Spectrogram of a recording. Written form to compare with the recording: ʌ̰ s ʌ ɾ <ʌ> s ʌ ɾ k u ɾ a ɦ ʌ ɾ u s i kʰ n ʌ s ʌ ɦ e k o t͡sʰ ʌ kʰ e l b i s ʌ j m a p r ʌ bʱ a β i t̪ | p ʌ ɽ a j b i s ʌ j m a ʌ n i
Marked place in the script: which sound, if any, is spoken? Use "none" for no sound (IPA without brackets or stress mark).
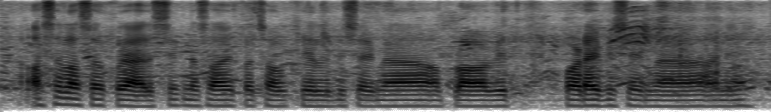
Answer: ʌ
